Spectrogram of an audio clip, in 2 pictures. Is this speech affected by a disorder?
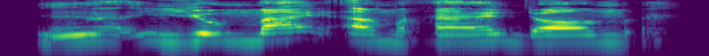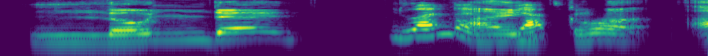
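Yes: cerebral ataxia; degenerative, present from birth; diagnosed about 12 years ago, uses wheelchair.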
